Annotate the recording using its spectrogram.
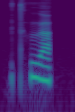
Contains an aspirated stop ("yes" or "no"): yes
